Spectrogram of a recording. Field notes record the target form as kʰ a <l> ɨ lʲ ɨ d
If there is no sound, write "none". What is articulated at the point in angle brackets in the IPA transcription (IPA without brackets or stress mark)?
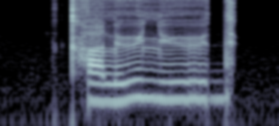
l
